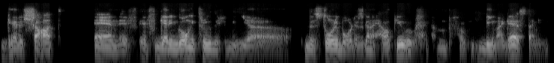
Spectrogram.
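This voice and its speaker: A man speaking as an instructor in a casual discussion, halting and often repeating words, on a muffled online call. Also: fairly low pitch, gravelly, breathy edge, no echo. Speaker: film instructor leading a class discussion. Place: online group video meeting.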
